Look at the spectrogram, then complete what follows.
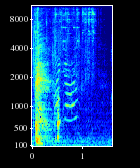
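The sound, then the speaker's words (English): A quick metallic jangle of a spare pair of keys being pulled out, a bright burst lasting a fraction of a second, followed by a short exclaiming voice and a faint rustle. “Now we don't need a locksmith, or now you're about to pluck a spare pair of keys from up your... Keys!”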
